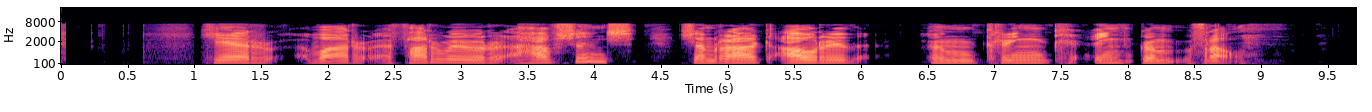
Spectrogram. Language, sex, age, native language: Icelandic, male, 50-59, Icelandic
